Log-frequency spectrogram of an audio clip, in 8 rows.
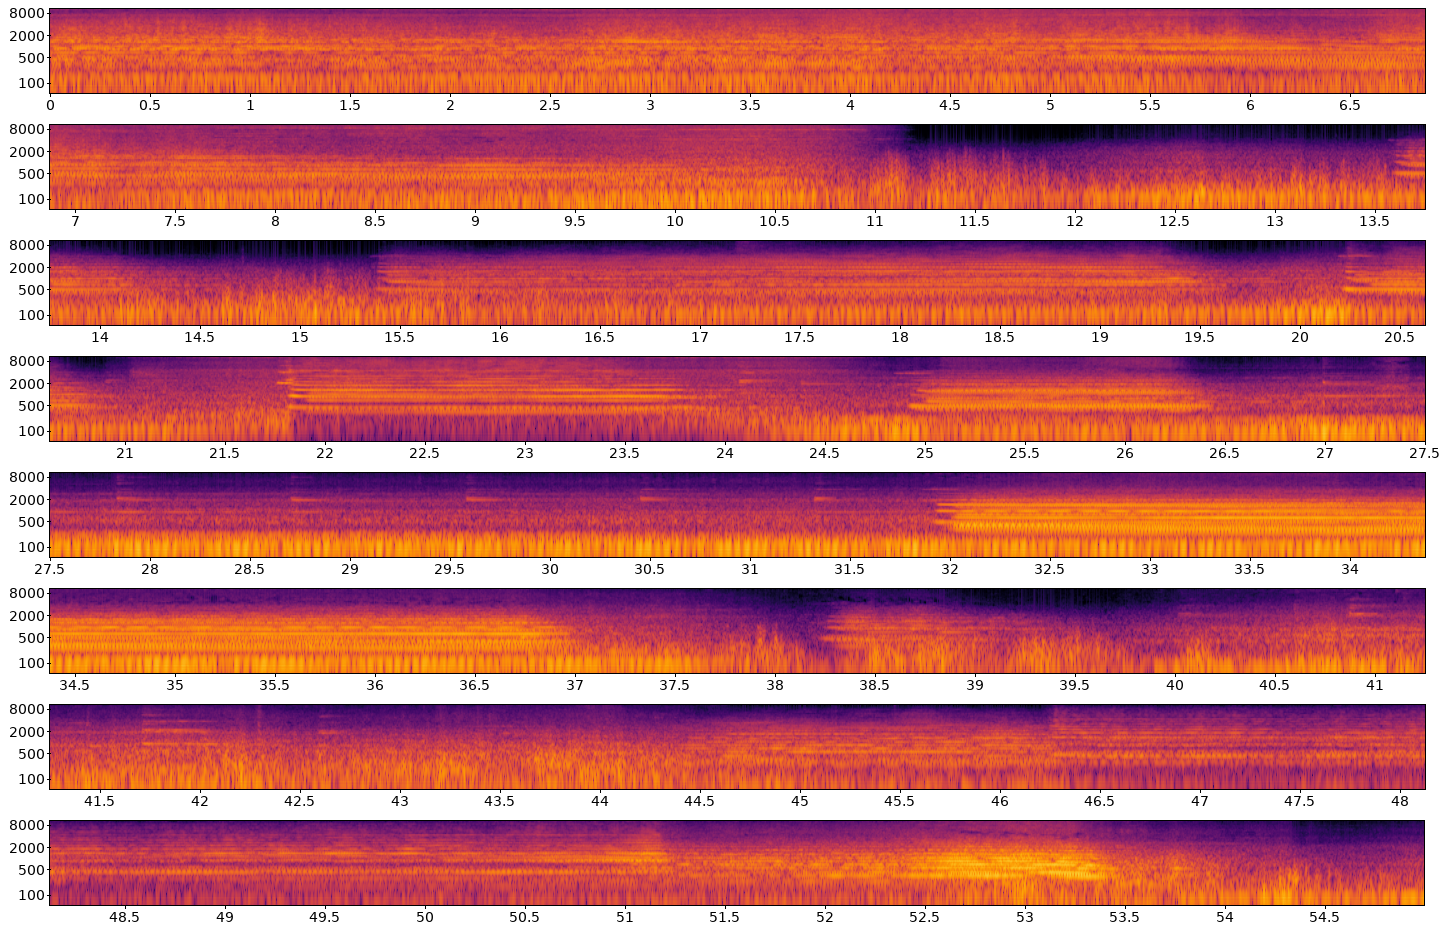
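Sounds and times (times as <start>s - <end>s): locomotive horn blasts: 0.0s - 10.7s, 13.6s - 14.6s, 15.4s - 21.0s, 21.8s - 24.1s, 24.9s - 26.6s, 31.9s - 37.3s, 38.2s - 39.4s, 44.4s - 54.4s
train rumbling past: 0.0s - 54.9s.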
